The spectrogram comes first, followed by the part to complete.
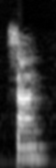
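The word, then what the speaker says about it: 三: you guessed it three lines and that is pronounced son Sam Sam it's three is four four lines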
